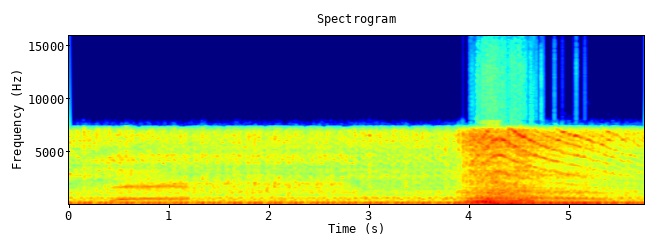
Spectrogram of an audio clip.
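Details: Twin-cylinder engine after fitting new matched pair of pistons and cylinders, needing running in: runs evenly and revs cleanly with no tapping or slap; previous noise, believed extreme piston slap, completely gone.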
